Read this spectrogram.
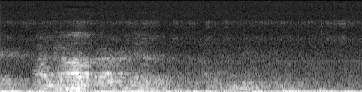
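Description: A man's voice chants briefly in a large echoing hall.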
